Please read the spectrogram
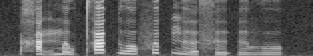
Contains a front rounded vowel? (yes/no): no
